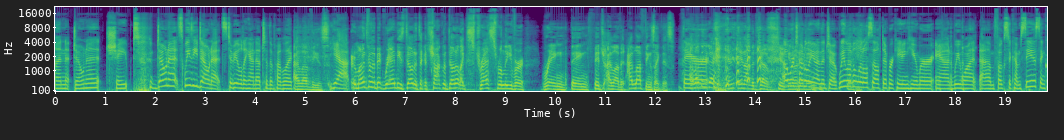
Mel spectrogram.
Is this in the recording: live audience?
no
